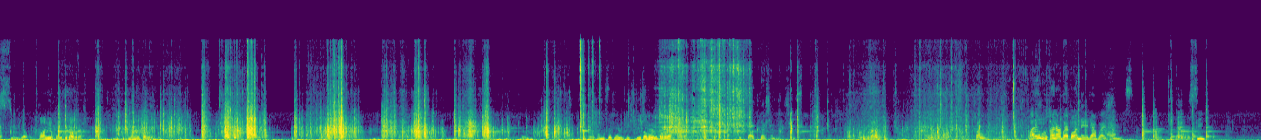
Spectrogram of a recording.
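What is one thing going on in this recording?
Wooden poles knock and clatter as they are laid in place.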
